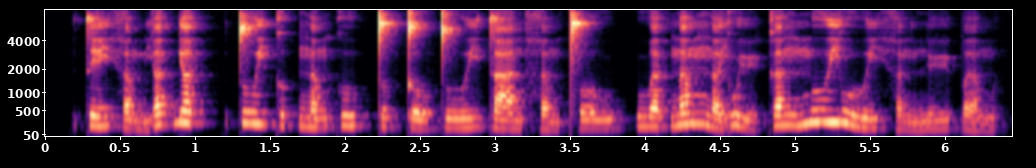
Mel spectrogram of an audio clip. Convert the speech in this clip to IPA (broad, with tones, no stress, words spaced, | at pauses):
t̪e˧jhɐ˨˩m jɐ˥k̚jɐ˥k̚ | t̪uː˥jkʊ˧k̚ŋɐ˨˧m kuː˧p̚t̪ʊ˨k̚ t̪o˨wt̪uː˨˧jt̪aː˨nhɐ˨m t̪ʰo˧w | wɐ˧k̚n̪ɐ˥m ŋɐ˨˥jwyː˨˩kɐ˥ŋ muː˥jwuː˨j hɐ˨ŋn̪yː˨˧pɐ˨m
